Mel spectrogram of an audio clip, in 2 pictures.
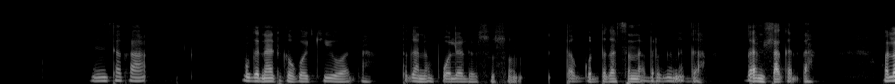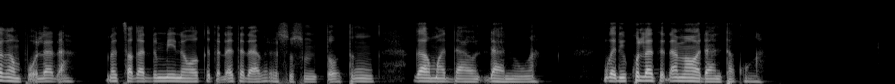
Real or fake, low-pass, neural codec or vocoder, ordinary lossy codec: fake; 7.2 kHz; codec, 16 kHz, 6 kbps, DAC; none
